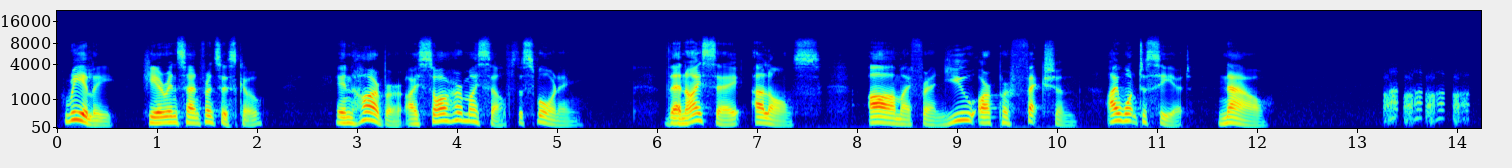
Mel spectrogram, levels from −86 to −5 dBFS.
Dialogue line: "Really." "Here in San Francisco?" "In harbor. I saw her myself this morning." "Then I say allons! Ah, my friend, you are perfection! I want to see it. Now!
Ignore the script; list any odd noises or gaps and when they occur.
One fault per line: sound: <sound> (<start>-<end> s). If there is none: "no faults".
sound: laugh (13.3-14.1 s)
